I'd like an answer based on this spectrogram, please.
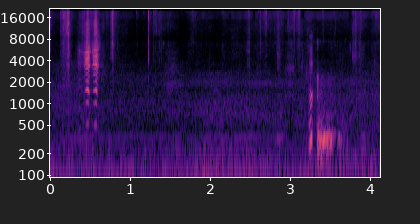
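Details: A Damascus goat kid, on its first outing to pasture, gives one brief, nasal, wavering bleat near the end as it calls for its keepers. A quick clatter sounds early over a low outdoor background.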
